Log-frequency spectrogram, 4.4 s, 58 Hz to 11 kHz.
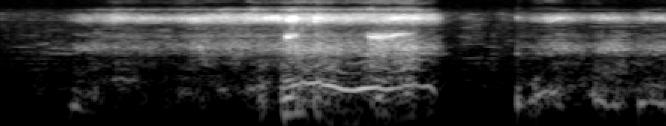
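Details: Father snoring at 10:35 pm: rough, rattling breathing during sleep with a higher whistling edge, then a pause before the next breath.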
